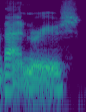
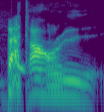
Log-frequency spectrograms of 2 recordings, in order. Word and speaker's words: Baton Rouge: say that out loud pretty sure it's pronounced Baton Rouge baton rou no only if you are not local it is Louisiana it is Baton Rouge welcome in elfish tanks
